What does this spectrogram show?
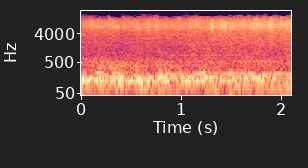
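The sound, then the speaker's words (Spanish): A thunderstorm rages with a deep, continuous rumble of thunder beneath a steady wash of heavy rain, loud throughout with no voices. “Dejé el timón al viento y a la tormenta.”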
